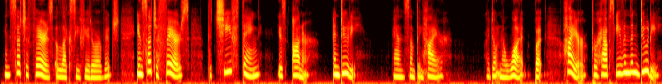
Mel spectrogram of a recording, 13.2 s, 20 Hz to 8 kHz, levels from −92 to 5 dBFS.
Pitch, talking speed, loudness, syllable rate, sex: 245 Hz, 120 wpm, -18 LUFS, 4.5 syllables/s, female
